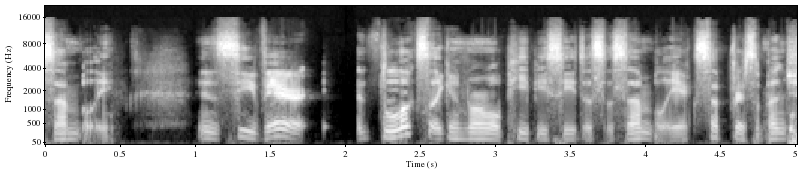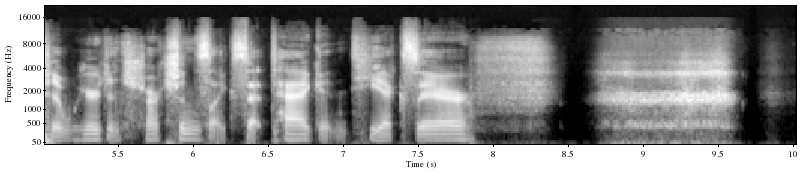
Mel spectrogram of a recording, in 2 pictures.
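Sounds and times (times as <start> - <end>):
person exhaling into microphone: 7.9 - 9.6.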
